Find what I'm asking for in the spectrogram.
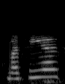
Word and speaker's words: Macias: E-L-E-N-A? – Can I get your last name, please? – Macias, M-A-C-I-A-S.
